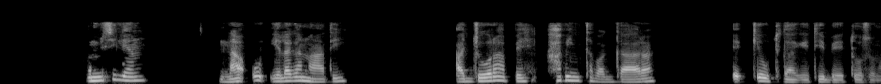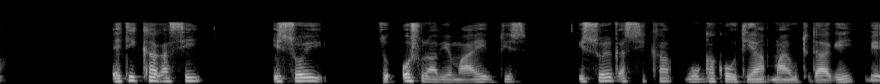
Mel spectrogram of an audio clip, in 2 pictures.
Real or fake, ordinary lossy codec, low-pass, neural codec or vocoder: real; MP3, 48 kbps; 7.2 kHz; none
